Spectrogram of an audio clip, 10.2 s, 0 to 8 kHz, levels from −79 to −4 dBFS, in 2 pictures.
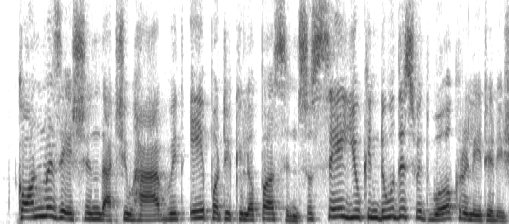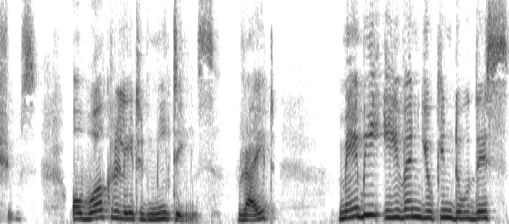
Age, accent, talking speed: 30-49, Indian, 170 wpm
